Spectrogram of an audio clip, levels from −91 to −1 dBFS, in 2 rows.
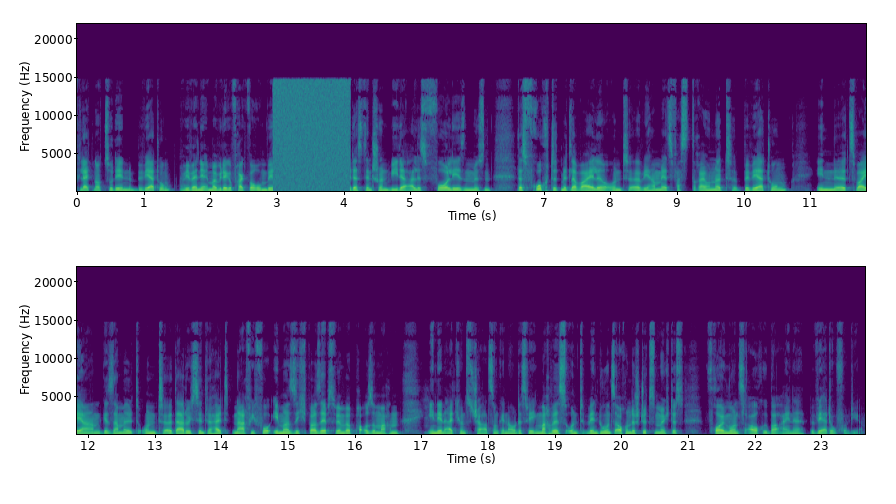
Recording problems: audio cutting out; filled with static; at 3 s for 1 s

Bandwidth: 14.5 kHz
